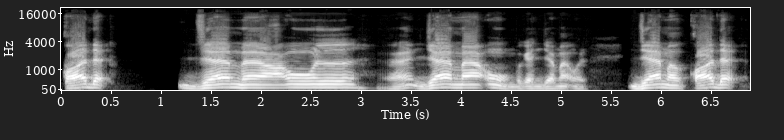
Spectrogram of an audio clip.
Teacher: dal ada huruf qalqalah dan dia mati · Iaitu baca dia dengan qalqalah sughra. Lantunannya perlahan, maksud sughra tu perlahan.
